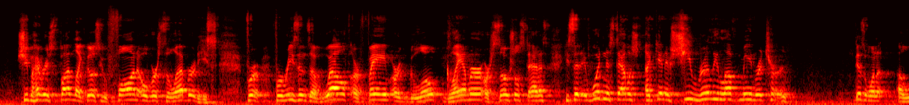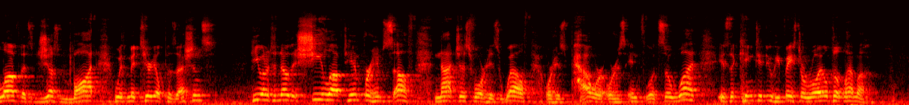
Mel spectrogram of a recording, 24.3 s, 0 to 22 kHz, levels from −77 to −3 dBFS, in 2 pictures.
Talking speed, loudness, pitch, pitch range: 200 wpm, -30 LUFS, 180 Hz, 150-200 Hz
